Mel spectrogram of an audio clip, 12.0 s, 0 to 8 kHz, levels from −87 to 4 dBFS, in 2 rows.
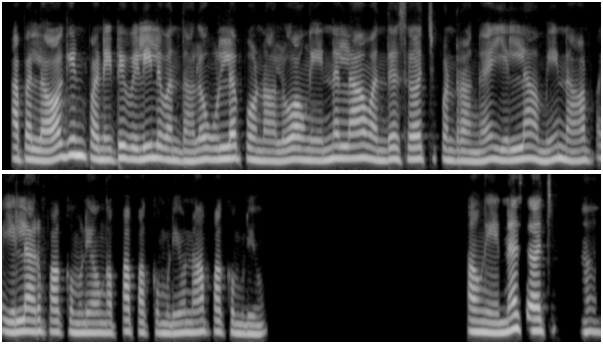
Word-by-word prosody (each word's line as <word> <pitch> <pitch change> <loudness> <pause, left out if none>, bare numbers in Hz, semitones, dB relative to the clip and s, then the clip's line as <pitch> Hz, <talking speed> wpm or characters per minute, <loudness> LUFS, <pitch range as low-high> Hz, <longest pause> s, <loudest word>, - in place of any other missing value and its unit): அப்ப 205 0 -2
லாகின் 230 +10 +4
பண்ணிட்டு 195 0 +2
வெளில 210 +3 +3
வந்தாலோ, 180 0 0
உள்ள 205 +2 +4 0.2
போனாலோ 175 -3 -1
அவுங்க 190 -2 0
என்னலாம் 215 +2 +2
வந்து 185 +1 -1
சர்ச் 205 0 -1
பண்றாங்க, 175 -3 -2 0.3
எல்லாமே 195 -2 0
நான் 175 0 -3 0.2
எல்லாரும் 195 0 +1
பார்க்க 190 -1 -3
முடியும். 175 0 -1
அவுங்க 175 0 -3
அப்பா 200 +7 -2
பார்க்க 175 0 -5
முடியும். 170 +2 -2
நான் 190 0 -3
பார்க்க 180 -3 -3
முடியும். 155 0 -3 2.0
அவுங்க 190 -1 +3
என்ன 185 +5 +3
சர்ச் 210 -2 +2 0.3
அ. - - -2
190 Hz, 140 wpm, -23 LUFS, 175-205 Hz, 2.0 s, லாகின்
